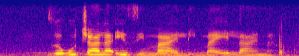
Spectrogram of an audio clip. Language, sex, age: Zulu, female, 20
